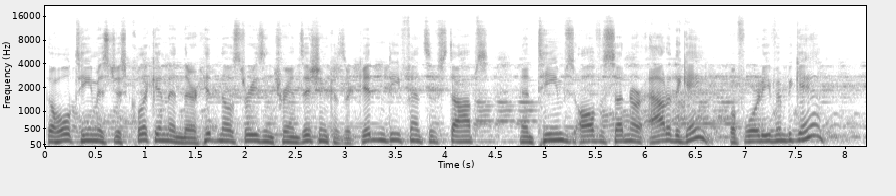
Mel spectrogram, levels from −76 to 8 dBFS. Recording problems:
echo of what is said; noticeable; throughout; 200 ms later, 15 dB below the speech

